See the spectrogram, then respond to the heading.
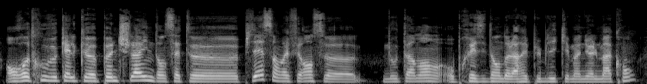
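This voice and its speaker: A man's voice: medium pitch, steady tone, normal speed, a bit bright, no echo, studio quality. A male radio host introducing a guest and asking questions, partly read from a script, partly with hesitant fillers. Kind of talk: radio interview. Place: radio studio.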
